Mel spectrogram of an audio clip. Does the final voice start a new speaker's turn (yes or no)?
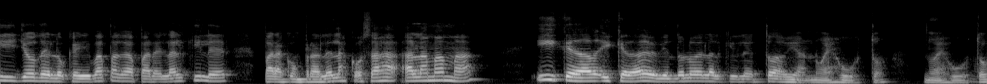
yes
